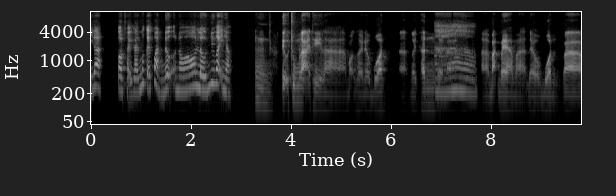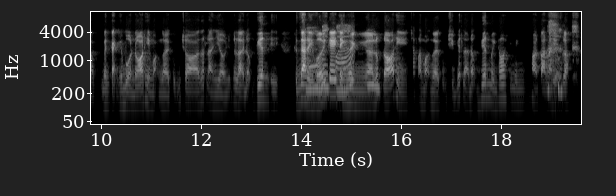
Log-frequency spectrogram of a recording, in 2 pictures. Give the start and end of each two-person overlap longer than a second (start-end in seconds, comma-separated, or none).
14.1-15.6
